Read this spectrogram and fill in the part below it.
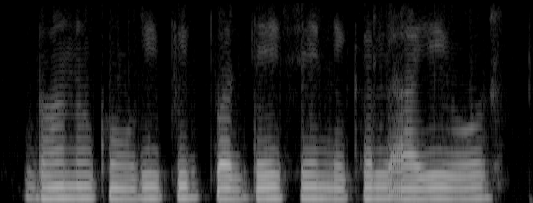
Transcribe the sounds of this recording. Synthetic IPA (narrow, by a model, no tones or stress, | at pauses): bʱaːnukõːɾipʰɪɾpəɾd̪eːsenɪkəla̰ːiɔːɾ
